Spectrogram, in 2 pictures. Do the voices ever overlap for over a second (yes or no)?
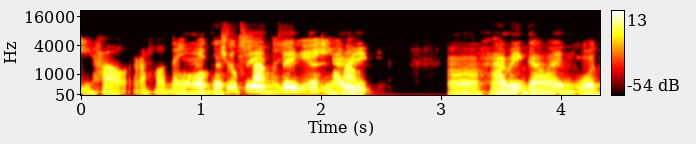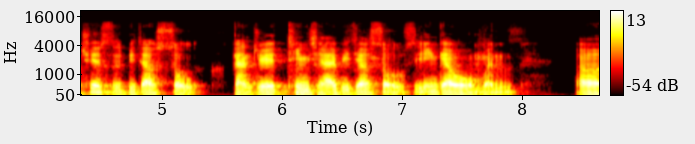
yes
